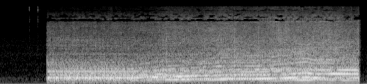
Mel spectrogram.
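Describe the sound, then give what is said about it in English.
A Honda S2000 race car accelerates hard during a race, its engine giving a loud, unbroken roar whose pitch climbs steadily for about three seconds before cutting off abruptly. “And then I believe round one against the Honda S2000. That was a real clear-cut victory.”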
